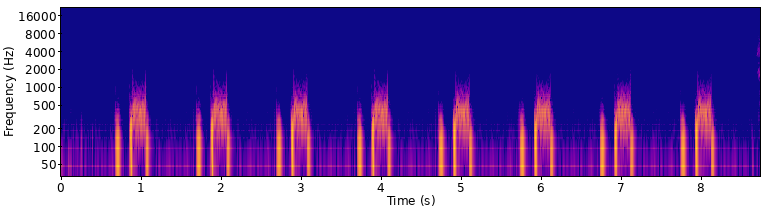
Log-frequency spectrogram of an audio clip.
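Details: Mitral valve prolapse mid-systolic click and late systolic murmur, squatting maneuver.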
